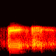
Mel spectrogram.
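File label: "Pig", English, SPAIN; CallSign; DCS; Allied Flight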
